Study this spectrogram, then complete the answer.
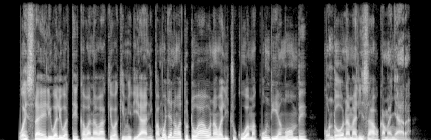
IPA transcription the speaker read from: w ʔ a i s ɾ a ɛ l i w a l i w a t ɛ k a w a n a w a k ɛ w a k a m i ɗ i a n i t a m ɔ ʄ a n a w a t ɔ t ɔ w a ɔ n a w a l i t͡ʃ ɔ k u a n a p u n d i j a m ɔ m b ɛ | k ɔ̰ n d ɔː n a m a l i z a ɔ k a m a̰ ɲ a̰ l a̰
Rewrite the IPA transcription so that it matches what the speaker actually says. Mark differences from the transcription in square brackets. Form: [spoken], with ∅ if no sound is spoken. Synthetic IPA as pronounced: w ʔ a i s ɾ a ɛ l i w a l i w a t ɛ k a w a n a w a k ɛ w a k [i] m i ɗ i a n i [p] a m ɔ ʄ a n a w a t ɔ t ɔ w a ɔ n a w a l i t͡ʃ [u] k u a [m] a [k] u n d i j a [ŋ] ɔ m b ɛ | k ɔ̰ n d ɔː n a m a l i z a ɔ k a m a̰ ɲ a̰ [ɾ] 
